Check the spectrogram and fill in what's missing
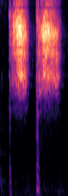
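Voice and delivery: unvoiced psh sound effect; whooshing psh noise. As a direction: puff a swatting whoosh. Imitating knocking witches down.

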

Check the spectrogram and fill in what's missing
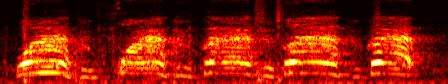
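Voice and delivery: high repeated shouts of why; frustrated yelling. Real, not acted. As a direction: yell it over and over at the screen. Frustrated at the game dying.

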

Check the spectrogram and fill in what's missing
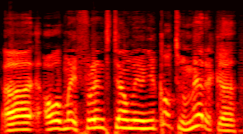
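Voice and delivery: stand-up comic's put-on Russian accent; hammed-up Russian English; fake Russian accent. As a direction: play a Russian immigrant with a thick accent. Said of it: "somebody's doing a fake Russian accent".

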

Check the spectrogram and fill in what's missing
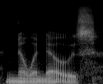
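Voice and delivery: ordinary talk, nothing marked

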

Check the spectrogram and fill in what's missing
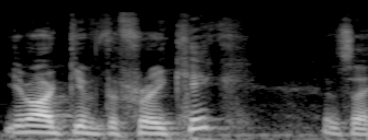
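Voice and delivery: ordinary talk

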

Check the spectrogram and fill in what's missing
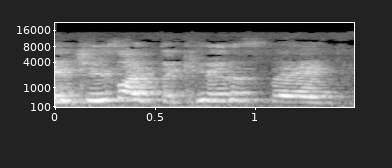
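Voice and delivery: ordinary talk

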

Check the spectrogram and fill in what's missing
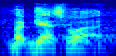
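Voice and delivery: normal talking voice

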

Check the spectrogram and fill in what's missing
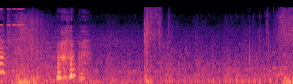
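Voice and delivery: big breathy laugh. Real, not acted. Streamer laughs at the game. (risa suelta)

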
